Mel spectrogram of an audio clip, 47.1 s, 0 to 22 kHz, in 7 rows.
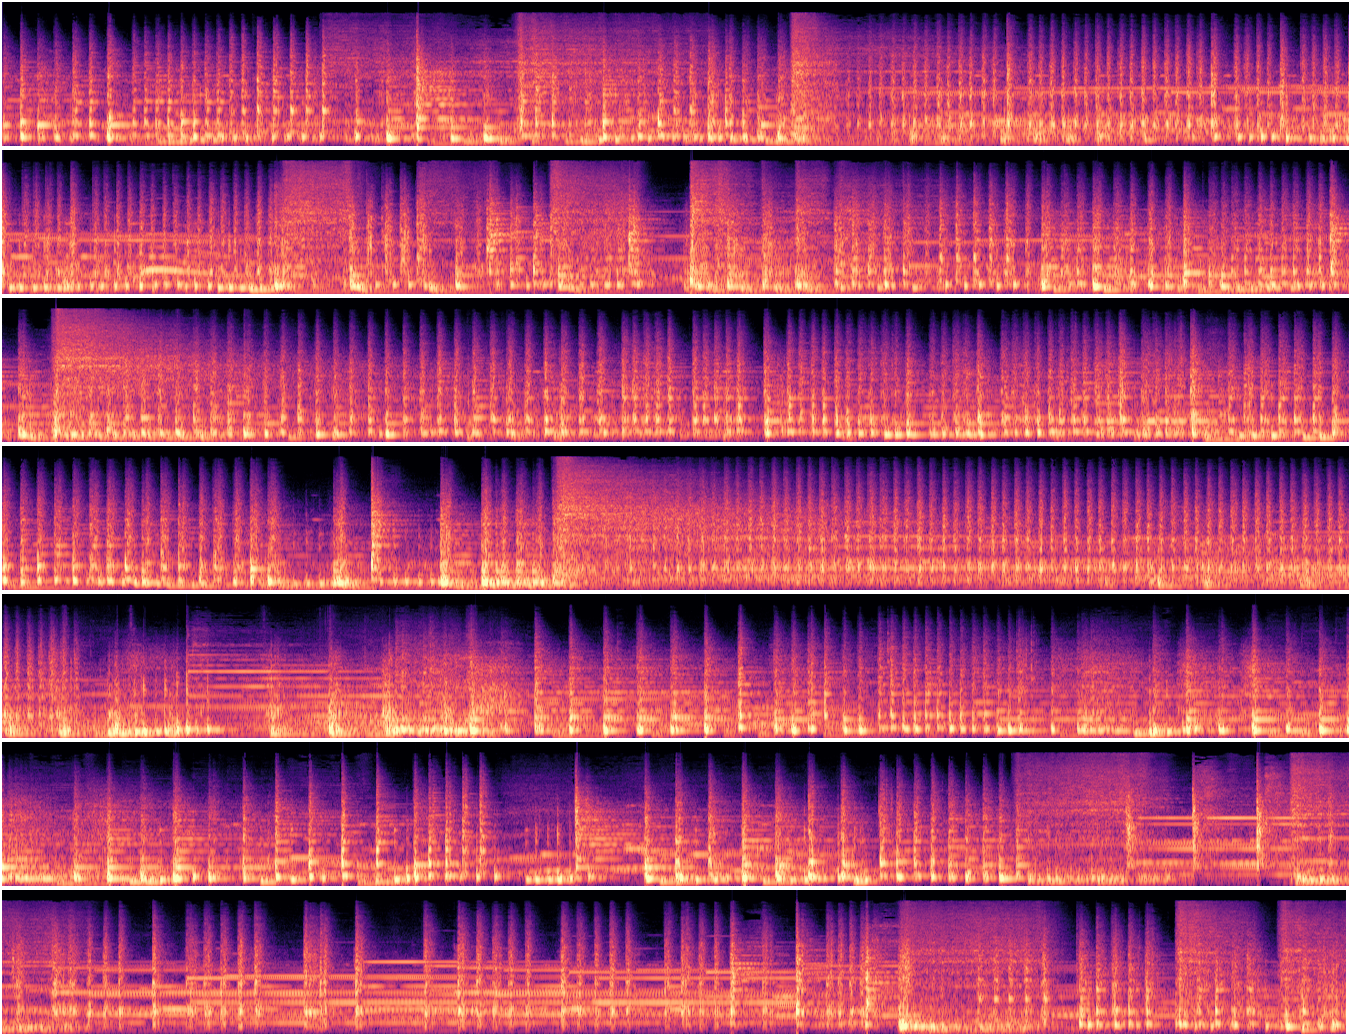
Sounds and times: Music: 0:00.0 - 0:47.1.

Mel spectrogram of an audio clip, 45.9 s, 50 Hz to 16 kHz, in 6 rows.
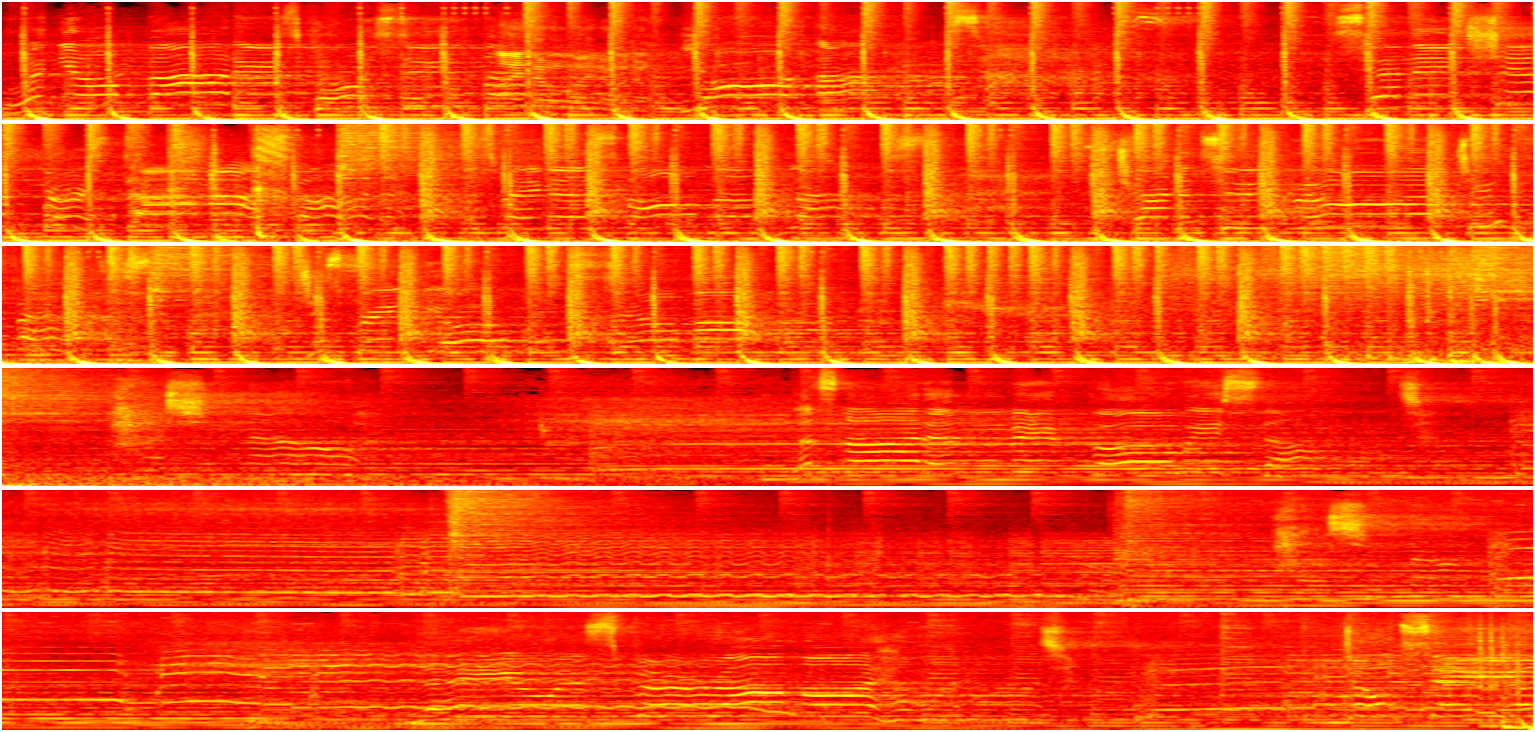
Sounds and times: Drum kit: 0:00.0 - 0:28.2, 0:44.1 - 0:45.9.

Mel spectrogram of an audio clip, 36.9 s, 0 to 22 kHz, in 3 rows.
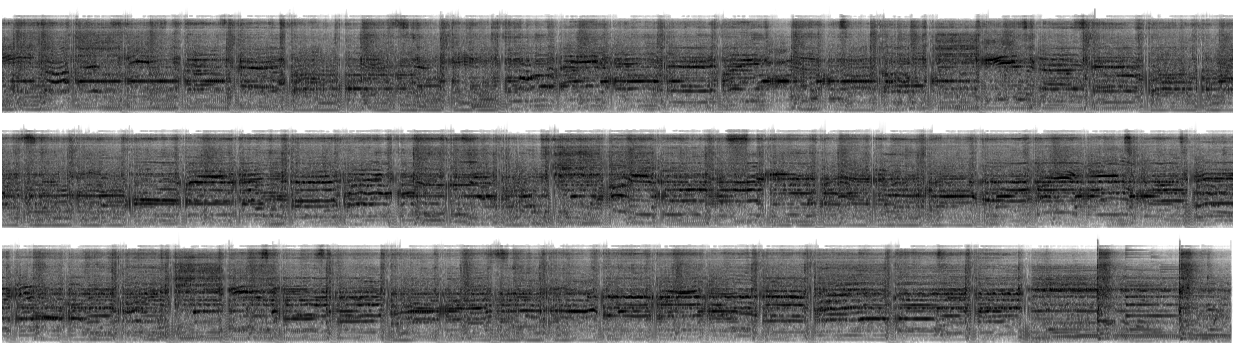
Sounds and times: Female singing: 0:00.0 - 0:36.6
Music: 0:00.0 - 0:36.9.

